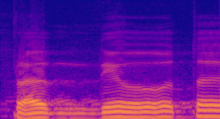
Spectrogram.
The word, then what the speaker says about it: प्रद्योत: अब उसके बाद प्रद्योत लिखा है, संयुक्त अक्षर है, तो एक्स्ट्रा थोड़ा सा प का उच्चारण आएगा। मुकुट प्रद्योत रत्न प्रभा।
